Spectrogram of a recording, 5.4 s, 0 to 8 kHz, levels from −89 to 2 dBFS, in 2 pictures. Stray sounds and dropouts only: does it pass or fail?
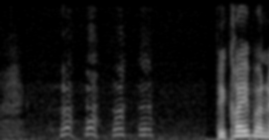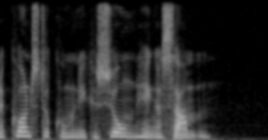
fail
